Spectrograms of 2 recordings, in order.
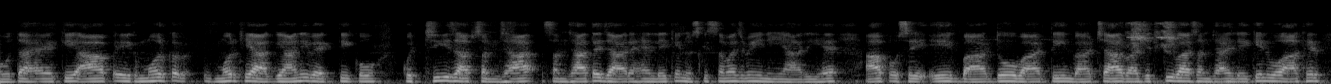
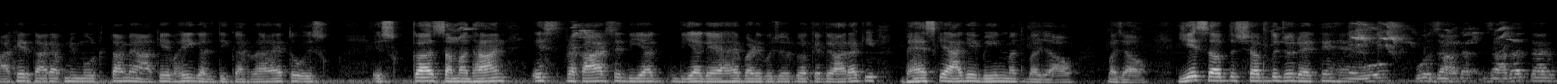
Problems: constant background noise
